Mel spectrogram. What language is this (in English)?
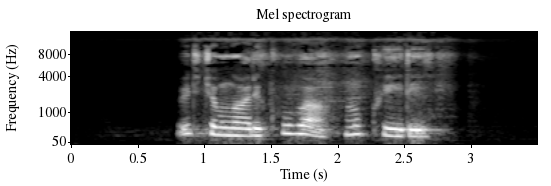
Kinyarwanda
